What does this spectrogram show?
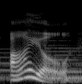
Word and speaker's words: aisle: Isle. This word is spelled a i s l e, but the s is silent.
